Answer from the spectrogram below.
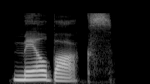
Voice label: "mailbox", English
